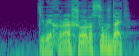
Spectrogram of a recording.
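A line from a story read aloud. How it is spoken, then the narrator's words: Angry grumble. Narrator (Russian): сердито пробурчал Карлсон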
